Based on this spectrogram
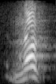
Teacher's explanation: القاف اقفل هنا الهوى، اقول شوف نق، شوف قفلت الهوى، وبعدين اسرب شوية هوى هتطلع قلقلة القاف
